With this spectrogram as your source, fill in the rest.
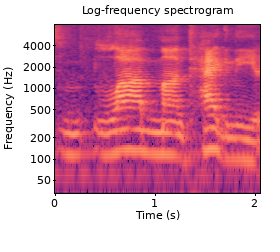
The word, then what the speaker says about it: LaMontagne: for the chef yes it's spelled la montagne or something like that that's how it's spelled but layman ray lamontagne yeah okay yeah we're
